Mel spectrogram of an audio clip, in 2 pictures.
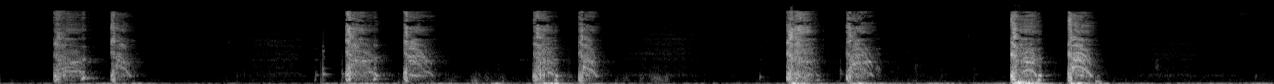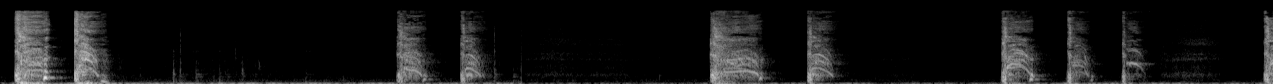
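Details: Repeated harsh coughs in short clusters of two or three from a smoker in the morning; smoker's cough.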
